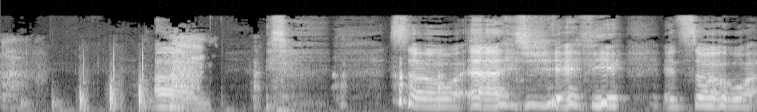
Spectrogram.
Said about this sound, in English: Oh, fuck, I need to knock on wood now.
